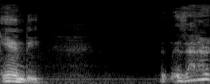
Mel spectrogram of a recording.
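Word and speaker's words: Anne D: name, like Ann D, like Ann, A-N-N-E, initial D, but that's not how she pronounced it. She just rolled all the words together, man, and it sounded like Andy.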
